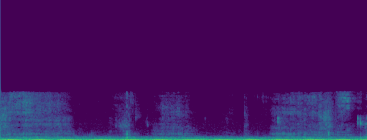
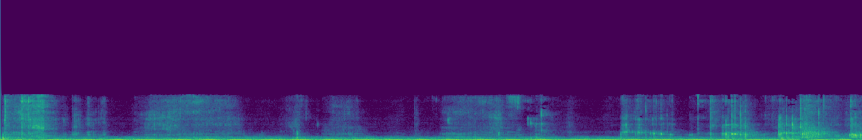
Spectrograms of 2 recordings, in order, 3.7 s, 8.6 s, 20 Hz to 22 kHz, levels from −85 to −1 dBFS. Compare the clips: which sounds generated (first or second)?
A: second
